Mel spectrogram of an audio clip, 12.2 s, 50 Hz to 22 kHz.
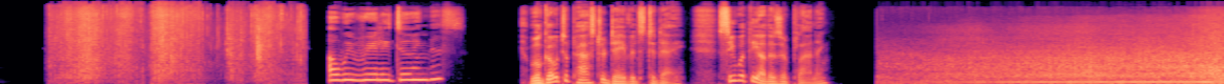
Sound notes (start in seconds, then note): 0.4 supplies rustling; 8.8 engine roaring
